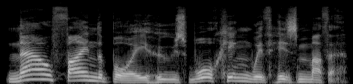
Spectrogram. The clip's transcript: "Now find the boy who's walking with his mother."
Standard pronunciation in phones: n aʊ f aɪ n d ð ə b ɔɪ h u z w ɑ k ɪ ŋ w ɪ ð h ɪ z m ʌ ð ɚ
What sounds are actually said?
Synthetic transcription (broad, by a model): n aʊ f aɪ n ð ə b ɔɪ h u z w ɑ k ɪ ŋ w ɪ ð ɪ z m ʌ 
